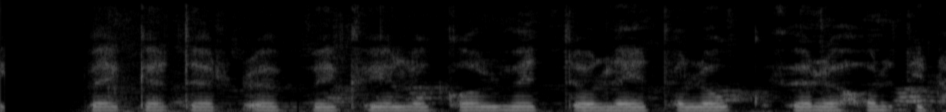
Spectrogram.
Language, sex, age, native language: Icelandic, female, 13, Filipino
